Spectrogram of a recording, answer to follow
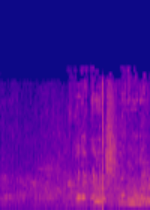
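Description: Gloved punches thudding as they land in a boxing ring, the sharpest about one and a half seconds in, over the noise of an arena crowd.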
